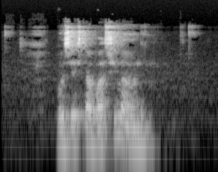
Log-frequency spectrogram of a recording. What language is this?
Portuguese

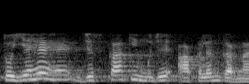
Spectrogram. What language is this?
Hindi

